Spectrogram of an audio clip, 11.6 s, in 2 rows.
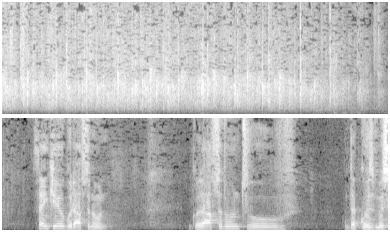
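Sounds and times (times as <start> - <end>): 
audience applause: 0.0 - 6.0
speech: 6.3 - 7.5, 8.6 - 10.2, 10.9 - 11.5.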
